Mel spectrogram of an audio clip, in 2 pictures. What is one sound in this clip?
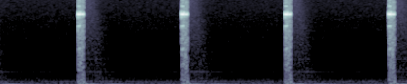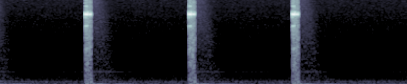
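A countdown beeps sharply once every second.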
